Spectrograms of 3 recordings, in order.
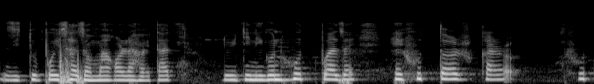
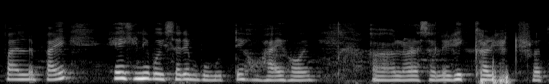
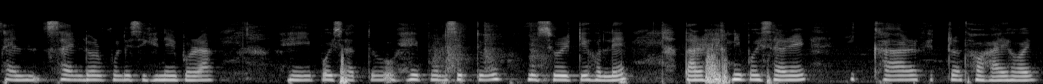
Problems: constant background noise, background conversations at intervals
